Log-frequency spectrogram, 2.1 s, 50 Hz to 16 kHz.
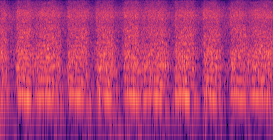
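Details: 2008 Vauxhall Combo diesel common rail, no fault codes, fuel pressure reading 0 kPa while cranking, scan tool losing comms with PCM: steady starter cranking about five beats a second that never fires; cranks but won't start.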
